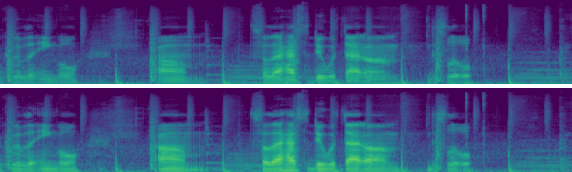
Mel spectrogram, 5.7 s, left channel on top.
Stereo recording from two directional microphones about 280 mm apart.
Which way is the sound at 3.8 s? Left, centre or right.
Centre.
